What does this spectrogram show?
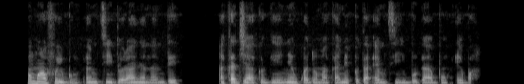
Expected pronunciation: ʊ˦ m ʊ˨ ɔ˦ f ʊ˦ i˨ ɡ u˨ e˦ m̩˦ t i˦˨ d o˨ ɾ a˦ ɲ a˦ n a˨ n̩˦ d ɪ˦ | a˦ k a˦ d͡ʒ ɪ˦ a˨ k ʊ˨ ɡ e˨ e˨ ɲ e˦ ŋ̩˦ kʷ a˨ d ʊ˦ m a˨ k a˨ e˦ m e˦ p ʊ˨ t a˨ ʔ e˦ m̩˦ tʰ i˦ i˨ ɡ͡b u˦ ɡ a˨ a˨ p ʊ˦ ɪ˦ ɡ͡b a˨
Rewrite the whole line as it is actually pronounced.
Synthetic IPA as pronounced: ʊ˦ m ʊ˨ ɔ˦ f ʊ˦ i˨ ɡ͡b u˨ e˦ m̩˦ t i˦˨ d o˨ ɾ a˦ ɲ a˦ n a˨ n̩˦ d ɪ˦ | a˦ k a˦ d͡ʒ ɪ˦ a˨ k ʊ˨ ɡ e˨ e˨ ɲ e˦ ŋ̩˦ kʷ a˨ d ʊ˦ m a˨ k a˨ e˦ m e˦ p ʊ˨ t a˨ ʔ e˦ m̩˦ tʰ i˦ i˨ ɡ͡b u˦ ɡ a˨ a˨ b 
